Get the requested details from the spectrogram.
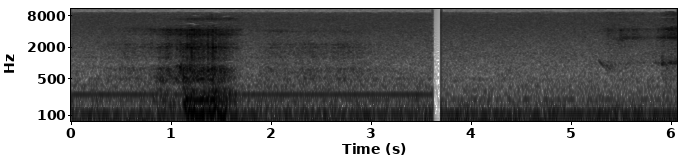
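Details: A single low, rattling snore on an in-breath during sleep, followed by quiet breathing over a steady room hum.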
